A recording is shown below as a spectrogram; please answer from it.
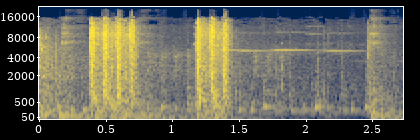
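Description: Bursts of automatic fire from an AK-47 in Far Cry 2 crack out in three short volleys, loud and close, with quieter game sounds in the gaps.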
